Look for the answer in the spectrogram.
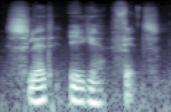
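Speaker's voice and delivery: slow, deliberate Danish phrase; slow example read. Shown as a demonstration. Teacher reading the slide line slowly. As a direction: let each word land slowly.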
